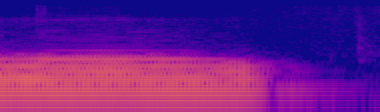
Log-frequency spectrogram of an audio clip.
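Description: A tuba in E flat sustains a single deep, loud note close up for about a second and a half, then the tone fades away, with no voices.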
